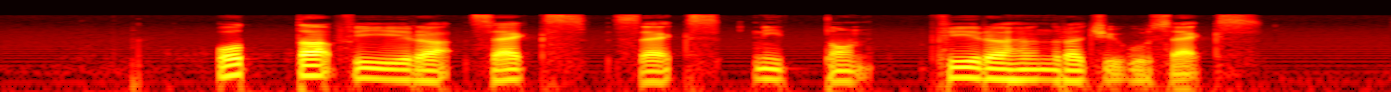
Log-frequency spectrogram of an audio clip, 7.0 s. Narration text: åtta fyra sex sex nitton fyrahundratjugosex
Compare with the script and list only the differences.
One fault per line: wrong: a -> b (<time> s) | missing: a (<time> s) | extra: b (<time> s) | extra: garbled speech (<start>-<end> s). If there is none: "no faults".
no faults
